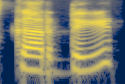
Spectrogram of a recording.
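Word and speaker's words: CURDATE: So uh we can pronounce it as car date.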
